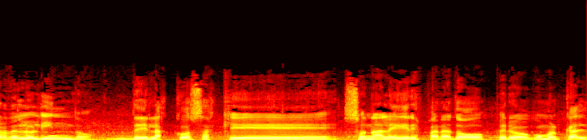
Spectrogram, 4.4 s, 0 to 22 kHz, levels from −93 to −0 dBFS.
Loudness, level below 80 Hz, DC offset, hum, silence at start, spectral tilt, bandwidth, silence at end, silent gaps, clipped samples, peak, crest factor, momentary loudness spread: -15 LUFS; -38 dBFS; under 0.1%; none; 0 s; -6.5 dB/octave; 9.6 kHz; 0 s; none; under 0.1%; 0 dBFS; 14 dB; 5 LU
